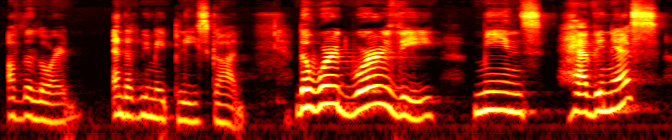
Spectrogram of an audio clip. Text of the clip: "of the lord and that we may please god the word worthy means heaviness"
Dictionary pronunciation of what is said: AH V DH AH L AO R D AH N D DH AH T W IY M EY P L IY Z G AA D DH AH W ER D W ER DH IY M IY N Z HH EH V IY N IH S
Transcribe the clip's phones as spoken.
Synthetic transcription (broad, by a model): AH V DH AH L AO R D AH N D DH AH T W IY M EY P L IY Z G AA D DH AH W ER D W ER DH IY M IY N S HH EH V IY N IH S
